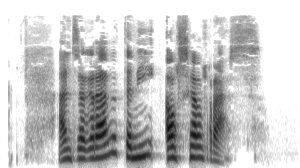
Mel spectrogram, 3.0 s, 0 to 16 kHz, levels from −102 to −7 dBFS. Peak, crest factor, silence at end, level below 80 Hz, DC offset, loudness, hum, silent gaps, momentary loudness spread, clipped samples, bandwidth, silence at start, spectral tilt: -4 dBFS; 20 dB; 0.75 s; -80 dBFS; under 0.1%; -22 LUFS; none; none; 10 LU; under 0.1%; 11.5 kHz; 0.6 s; -4 dB/octave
